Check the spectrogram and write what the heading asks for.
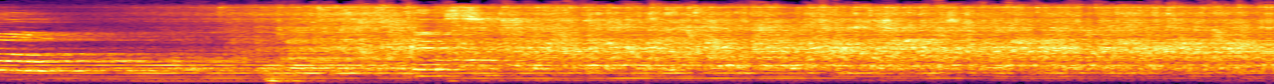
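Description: A sung note and its backing music end in the first moments, then audience applause starts about a second and a half in and carries on steadily.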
